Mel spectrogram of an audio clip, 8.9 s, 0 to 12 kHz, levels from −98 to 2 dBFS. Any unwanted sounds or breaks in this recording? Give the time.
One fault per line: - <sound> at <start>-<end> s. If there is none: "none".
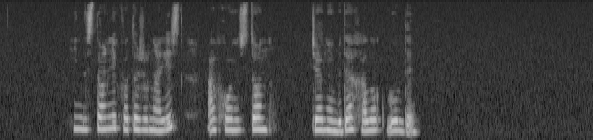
none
